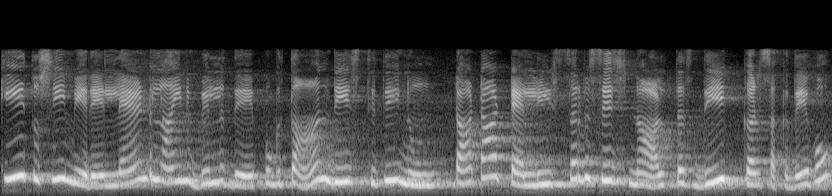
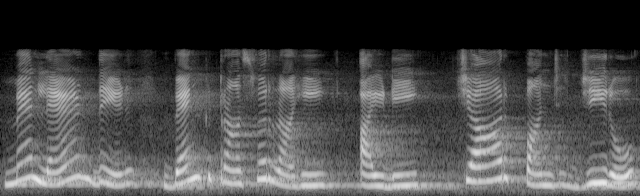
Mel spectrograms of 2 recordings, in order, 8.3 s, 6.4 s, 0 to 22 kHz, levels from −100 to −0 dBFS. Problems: constant background noise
